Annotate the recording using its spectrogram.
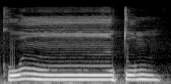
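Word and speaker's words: كنتم: Nah, maka persiapan ya, lidah kita itu sudah mau menyentuh tempat huruf pengucapan huruf ta. Kuntum. Nah, gitu. Sudah mau menyentuh. Wa in kuntum. Seperti itu ya. Jadi bukan hanya sekadar dengung, tapi persiapan ya.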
